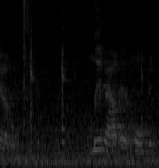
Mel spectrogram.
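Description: Very faint speech, heard only as a low murmur, with two light clicks within the first second.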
